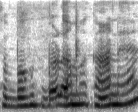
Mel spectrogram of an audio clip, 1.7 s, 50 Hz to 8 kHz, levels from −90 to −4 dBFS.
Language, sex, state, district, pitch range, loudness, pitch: Hindi, female, Bihar, Vaishali, 220-260 Hz, -14 LUFS, 235 Hz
